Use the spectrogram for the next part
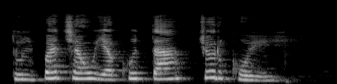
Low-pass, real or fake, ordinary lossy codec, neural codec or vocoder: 10.8 kHz; real; MP3, 96 kbps; none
